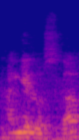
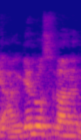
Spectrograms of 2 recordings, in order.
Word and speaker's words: ἄγγελος: 사자로 앙겔로스가 번역이 되어 있습니다.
